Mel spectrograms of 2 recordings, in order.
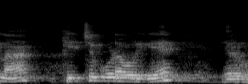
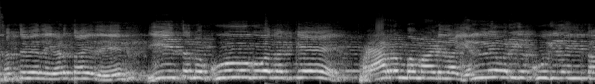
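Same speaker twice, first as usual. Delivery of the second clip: high, insistent preacher's voice; raised, ringing sermon delivery; impassioned preaching; 8 semitones higher, 4 dB louder than usual. Acted. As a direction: drive it home with rising fervour. Preaches at full force.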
